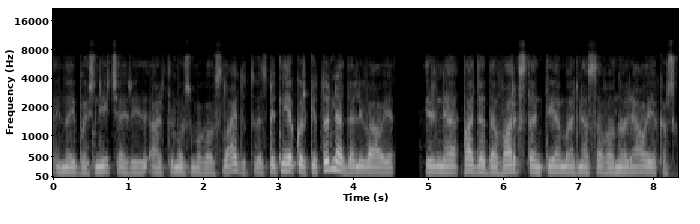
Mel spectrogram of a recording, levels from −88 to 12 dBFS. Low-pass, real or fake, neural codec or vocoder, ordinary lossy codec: 7.2 kHz; real; none; Opus, 32 kbps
